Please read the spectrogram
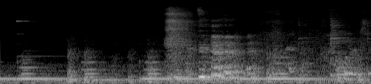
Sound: laughs

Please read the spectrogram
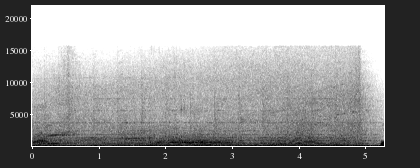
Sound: motorcycle engine roars; music suddenly stops

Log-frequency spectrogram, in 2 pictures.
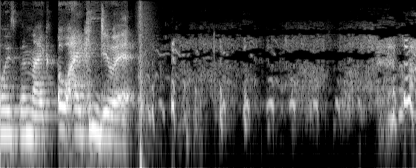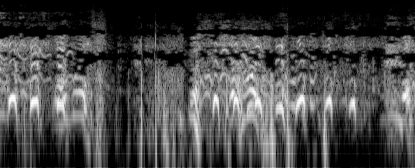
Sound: people laughing

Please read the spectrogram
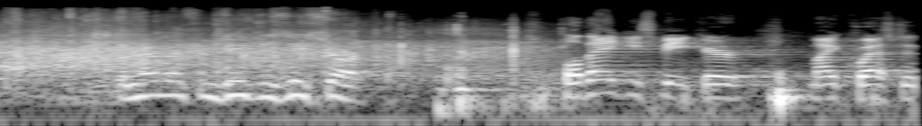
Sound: applause

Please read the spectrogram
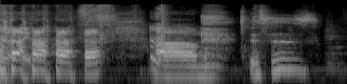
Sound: laughing

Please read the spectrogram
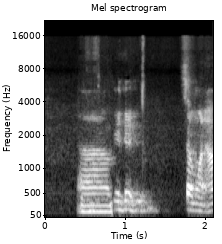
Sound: laughs

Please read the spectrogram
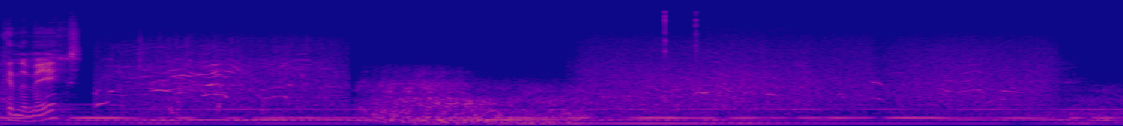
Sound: underwater noises mixed with people chattering

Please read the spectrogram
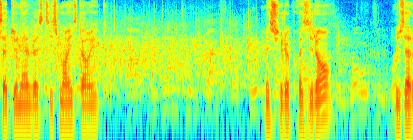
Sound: applause

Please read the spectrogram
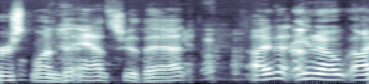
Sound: laughter

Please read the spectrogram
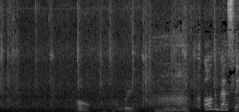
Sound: takes in much needed breath

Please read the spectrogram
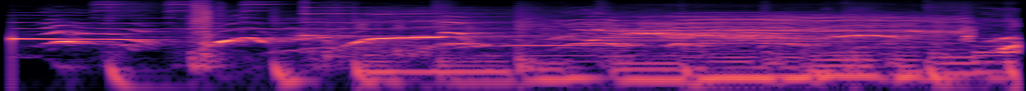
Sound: bell ringing; cheering

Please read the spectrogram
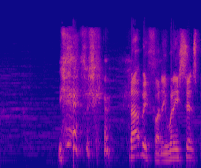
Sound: laughing

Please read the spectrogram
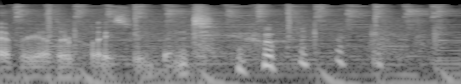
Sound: laughs

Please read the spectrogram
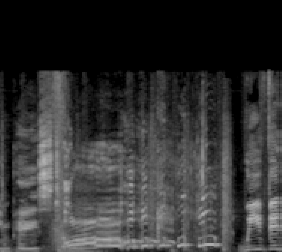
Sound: laughs

